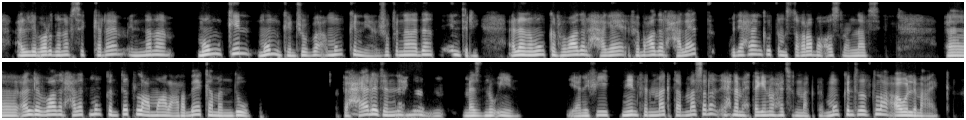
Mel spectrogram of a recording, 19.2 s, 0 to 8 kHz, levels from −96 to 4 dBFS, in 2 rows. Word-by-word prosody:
قال 165 -1 +3
لي 180 - +3
برضه 185 0 +2
نفْس 195 +1 -3
الكلام، 205 +4 -3
إن 165 +2 -1
أنا 195 0 0 0.2
ممكن، 240 +6 +2
ممكن 180 -4 +1
شوف 175 +1 -2
بقى 180 0 -3
ممكن 205 -2 -1
يعني 140 -1 -8
شوف 180 +5 -6
إن 190 - +1
أنا 190 0 +4
Data 205 - -9
entry، 155 -7 -3 0.3
قال 165 - +2
لي 195 - +8
أنا 185 -1 +5
ممكن 200 -2 +2
في 170 - -1
بعض 195 +3 +4
الحاجا 190 -1 0
في 170 - -5
بعض 190 +4 0
الحالات، 195 +4 -2 0.2
ودي 170 +4 -1
حاجة 220 +4 0
أنا 220 - -3
كنت 215 -3 -5
مستغربها 170 +1 -1
أصلًا 155 -5 -5
نفْسي 155 +1 -3 0.7
آآ 155 0 +3
قال 180 +6 +3
لي 210 - +5
في 190 - +1
بعض 205 +1 +4
الحالات 200 0 -2
ممكن 215 -5 -1
تطلع 220 -3 +3
مع 165 0 +1
العربية 155 +5 +1
كمندوب، 160 -5 +1 0.9
في - - -2
حالة 215 +4 +4
إن 175 +1 +2
إحنا 195 +1 -1
م 140 -3 -9 0.2
مزنوقين، 150 -2 0 0.5
يعني 140 +2 -1
في 180 +4 -1
2 180 +1 +2
في 175 - -9
المكتب 175 0 -1
مثلًا، 215 +4 -2
إحنا 195 -1 +2
محتاجين 175 0 +2
واحد 180 0 -1
في - - -17
المكتب 150 -1 -6
ممكن 205 +3 0
تطلع 210 +1 0
أو 170 +1 +8
اللي 165 - +4
معاك. 135 -1 -7
180 Hz, 210 wpm, -22 LUFS, 160-200 Hz, 0.9 s, لي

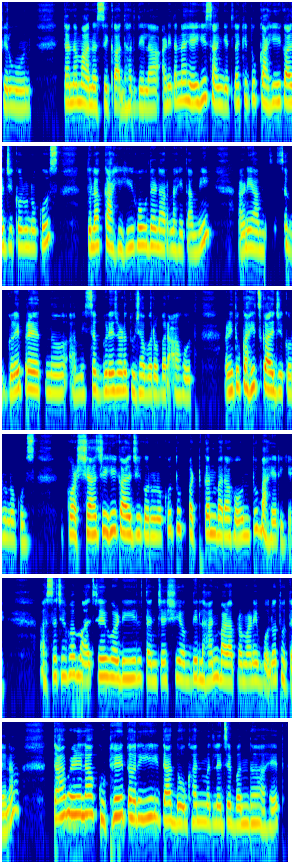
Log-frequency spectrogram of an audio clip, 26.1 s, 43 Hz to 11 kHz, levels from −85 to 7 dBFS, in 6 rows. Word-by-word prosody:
फिरवून 170 -2 -3 0.5
त्यांना 200 +1 0
मानसिक 185 -2 0
आधार 180 -1 -3
दिला 165 -1 -2 0.2
आणि 190 +2 -3
त्यांना 215 +2 -2
हेही 210 +1 +2
सांगितलं 190 -4 -2
की 230 - -5
"तू 235 - -4
काहीही 210 0 -1
काळजी 205 -1 +2
करू 205 -1 -1
नकोस. 230 +10 0 0.5
तुला 210 +2 +3
काहीही 200 -3 -1
होऊ 220 0 +2
देणार 205 -3 -1
नाहीत 180 -3 -6
आम्ही 185 - -2 0.4
आणि 180 +5 -1
आमचे 180 - -7
सगळे 190 -1 0
प्रयत्न 200 -4 +1
आम्ही 175 +1 -8
सगळेजण 205 +1 +2
तुझ्याबरोबर 180 -2 -1
आहोत 170 -2 -5 0.5
आणि 190 +3 +3
तू 240 - +2
काहीच 235 -1 +4
काळजी 205 -5 +6
करू 185 0 -3
नकोस. 150 -2 -5 0.5
कशाचीही 215 +3 +4
काळजी 210 -3 +5
करू 195 -1 +1
नको. 215 +7 -5
तू 265 - +2
पटकन 215 +2 0
बरा 195 -2 +2
होऊन 190 +2 -1
तू 260 - -2
बाहेर 170 -4 -2 0.2
ये." - - -13 0.6
असं 220 +5 +1
जेव्हा 230 +2 -1
माझे 225 +1 +1
वडील 210 -1 +1
त्यांच्याशी 195 +2 -4
अगदी 195 +2 -2
लहान 195 +2 -3
बाळाप्रमाणे 185 -1 0
बोलत 195 +4 -3
होते 180 -8 -3
ना, 275 - -1 0.6
त्यावेळेला 285 +3 +5
कुठेतरी 255 +1 +4
त्या 225 -1 +5
दोघांमधले 205 0 -1
जे 210 - +2
बंध 195 +1 0
आहेत 180 -2 -3
200 Hz, 145 wpm, -23 LUFS, 185-220 Hz, 0.6 s, काळजी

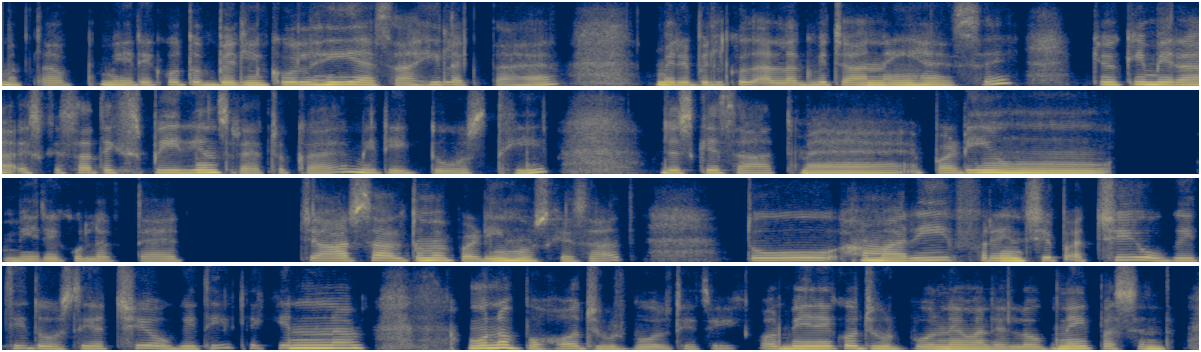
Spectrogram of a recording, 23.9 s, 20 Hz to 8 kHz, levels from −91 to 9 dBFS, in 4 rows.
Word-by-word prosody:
मतलब 190 -1 -5 0.2
मेरे 195 +1 -1
को 210 +1 -5
तो 215 - -3
बिल्कुल 195 +2 +1
ही 215 +2 +6
ऐसा 195 -2 -2
ही 195 +3 -3
लगता 185 -4 -7
है, 180 +6 -3 0.5
मेरे 200 0 +4
बिल्कुल 200 +3 -3
अलग 190 +1 -2
विचार 195 -2 0
नहीं 190 +1 +4
है 200 -2 +2
इससे, 240 - -5 0.4
क्योंकि 220 0 +1
मेरा 215 0 +4
इसके 200 +2 -7
साथ 210 +2 -5
एक्सपीरियंस 215 +1 +2
रह 190 - -3
चुका 180 0 -8
है। 225 +9 -6
मेरी 190 -4 -1
एक 185 - -9
दोस्त 190 +1 -4
थी 200 +6 +1 0.6
जिसके 205 +1 0
साथ 195 0 -7
मैं 185 +2 -1
पढ़ी 205 +1 +2
हूँ, 195 -2 +6 0.5
मेरे 195 0 -4
को 195 +1 -8
लगता 190 0 -8
है 190 0 -7 0.6
4 215 -1 -1
साल 215 0 +1
तो 220 - 0
मैं 225 0 +5
पढ़ी 195 -1 -2
हूँ 205 0 +7
उसके 190 0 0
साथ, 195 +7 -8 0.6
तो 235 +1 -1
हमारी 220 +2 +3
फ्रेंडशिप 210 +1 +2
अच्छी 250 +2 -4
हो 250 -3 0
गई 210 +1 -3
थी, 230 - -8
दोस्ती 215 -1 -4
अच्छी 205 +4 -6
हो 235 -2 -3
गई 205 +1 -3
थी, 235 +5 -12
लेकिन 250 +2 +5 0.7
वो 245 - +7
ना 275 +2 +8
बहुत 200 +2 -4
झूठ 195 -3 -5
बोलती 180 +1 -8
थी 210 +4 -14
और 210 - -4
मेरे 210 +1 +4
को 230 +2 +1
झूठ 200 -2 -1
बोलने 190 0 +1
वाले 190 0 -1
लोग 190 +1 -3
नहीं 210 +2 +6
पसंद। 190 -2 -1
200 Hz, 185 wpm, -23 LUFS, 190-215 Hz, 0.7 s, ना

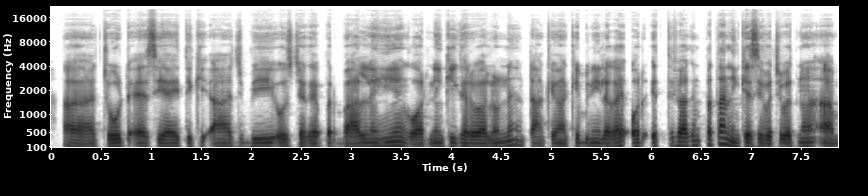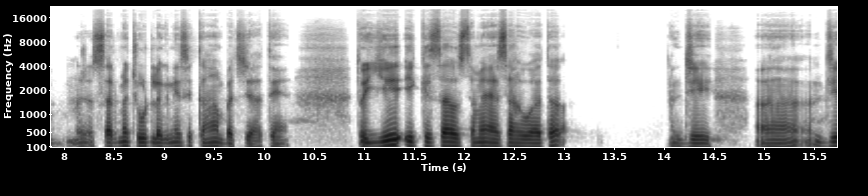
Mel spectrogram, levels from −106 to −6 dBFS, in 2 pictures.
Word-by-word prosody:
अ, 95 -1 +1
चोट 105 -1 +2
ऐसी 100 +2 0
आई 100 0 +2
थी - - -1
कि - - -8
आज 100 0 -3
भी 105 +1 0
उस 100 - -8
जगह 100 -1 0
पर - - -1
बाल 100 +2 +2
नहीं 110 +2 -1
है, 125 0 +1
गौर 95 -3 +1
नहीं 105 +1 -2
की 110 +2 -3
घरवालों 100 0 +2
ने, 130 +5 -2 0.2
टाँके-वाँके 100 +2 -3
भी 105 +1 -4
नहीं 105 0 -2
लगाए 105 +1 +3
और - - +1
इत्तेफ़ाकन 120 +3 0
पता 170 - +2
नहीं 125 -8 +1
कैसे 105 0 +2
बचे 100 +1 -1
वरना 110 +2 +1 0.2
अब 100 0 -8
सर 110 0 +2
में 120 +2 +1
चोट 115 -1 0
लगने 110 +1 0
से 120 - -5
कहाँ 110 0 0
बच - - -2
जाते 95 0 -4
हैं? 95 - -9 0.7
तो - - +4
ये 120 +7 +6
एक 125 -1 +2
किस्सा 120 +1 +4
उस 110 -1 +3
समय 110 0 +2
ऐसा 105 +1 +3
हुआ 100 -1 +3
था - - +2 1.1
अ, - - -9
जी। 100 0 -1 0.6
अ, 100 0 -2 0.3
जी 120 - +4
105 Hz, 200 wpm, -25 LUFS, 100-110 Hz, 1.1 s, ये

